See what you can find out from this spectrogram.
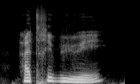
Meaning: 1. to grant, to award 2. to give credit to, to recognize 3. to attribute to, to ascribe to 4. to take the credit for, to give oneself priority over others
- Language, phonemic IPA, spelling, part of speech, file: French, /a.tʁi.bɥe/, attribuer, verb, Fr-attribuer.ogg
